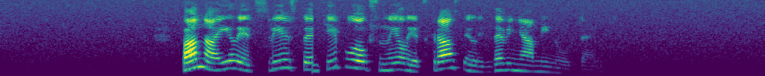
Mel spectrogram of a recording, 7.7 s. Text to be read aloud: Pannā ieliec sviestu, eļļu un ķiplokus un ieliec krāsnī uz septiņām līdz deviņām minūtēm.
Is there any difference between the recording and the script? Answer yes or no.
yes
